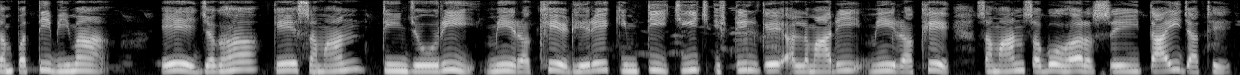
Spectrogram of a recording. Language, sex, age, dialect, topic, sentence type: Chhattisgarhi, male, 25-30, Northern/Bhandar, banking, statement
